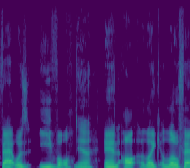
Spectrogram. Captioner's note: voiceover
